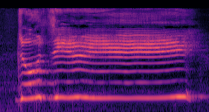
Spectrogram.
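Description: A young child singing one long held note, steady in pitch, lasting about a second and a half.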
